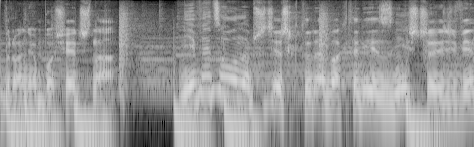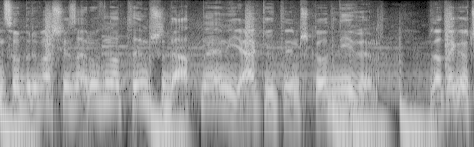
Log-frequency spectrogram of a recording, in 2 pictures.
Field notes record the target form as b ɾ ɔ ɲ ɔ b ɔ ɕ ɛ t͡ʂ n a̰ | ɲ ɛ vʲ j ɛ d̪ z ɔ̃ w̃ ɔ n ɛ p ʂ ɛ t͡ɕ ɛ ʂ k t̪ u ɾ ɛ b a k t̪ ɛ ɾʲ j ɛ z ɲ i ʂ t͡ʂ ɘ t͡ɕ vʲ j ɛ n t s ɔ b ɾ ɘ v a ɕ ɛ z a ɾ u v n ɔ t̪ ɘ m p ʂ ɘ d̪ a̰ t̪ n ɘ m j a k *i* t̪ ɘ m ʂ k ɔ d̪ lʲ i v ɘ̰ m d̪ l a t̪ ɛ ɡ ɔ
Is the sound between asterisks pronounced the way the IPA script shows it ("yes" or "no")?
yes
